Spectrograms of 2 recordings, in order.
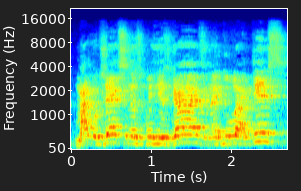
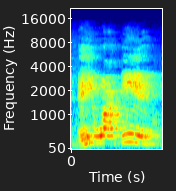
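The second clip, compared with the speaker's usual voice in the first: usual speaking voice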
